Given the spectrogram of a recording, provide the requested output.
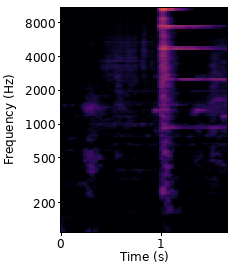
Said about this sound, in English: ring the bell, please.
